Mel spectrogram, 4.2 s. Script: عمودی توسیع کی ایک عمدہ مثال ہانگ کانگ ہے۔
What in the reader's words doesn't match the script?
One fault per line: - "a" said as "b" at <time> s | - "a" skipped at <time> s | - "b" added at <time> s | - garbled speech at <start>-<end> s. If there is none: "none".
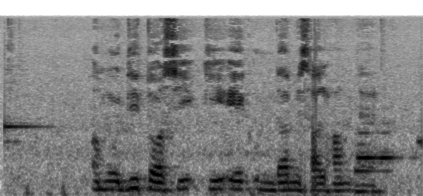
- "کانگ" skipped at 3.5 s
